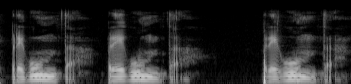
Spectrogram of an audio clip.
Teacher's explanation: la palabra tiene una acentuación tónica en la segunda sílaba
